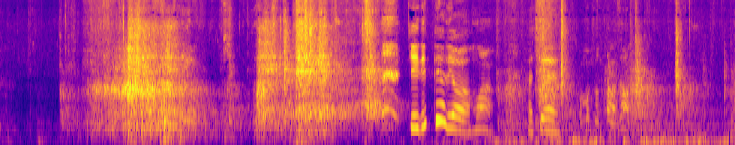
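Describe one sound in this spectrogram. Corrugated metal sheets rattle and scrape as they are dragged and lifted.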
